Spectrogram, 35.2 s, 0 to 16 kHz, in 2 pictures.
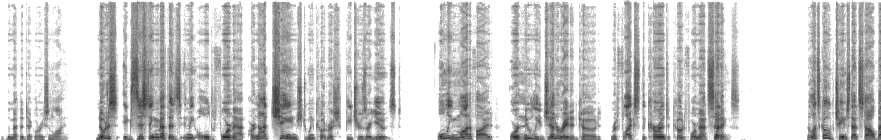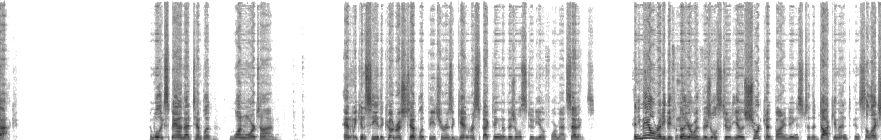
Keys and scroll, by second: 22.2 Return, 22.9-28.0 typing, 29.0 Return, 30.2 typing.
